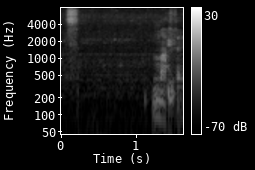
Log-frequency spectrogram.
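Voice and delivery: whispered, hushed, breathy, grand and regal delivery. Imitating how someone says the name when he gets regal: imitating a regal way of speaking. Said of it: "you know how he gets all regal".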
